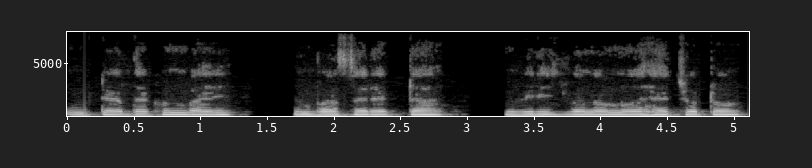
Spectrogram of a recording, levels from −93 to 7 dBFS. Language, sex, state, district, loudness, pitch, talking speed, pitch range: Bengali, male, West Bengal, Malda, -19 LUFS, 170 Hz, 115 wpm, 160-170 Hz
